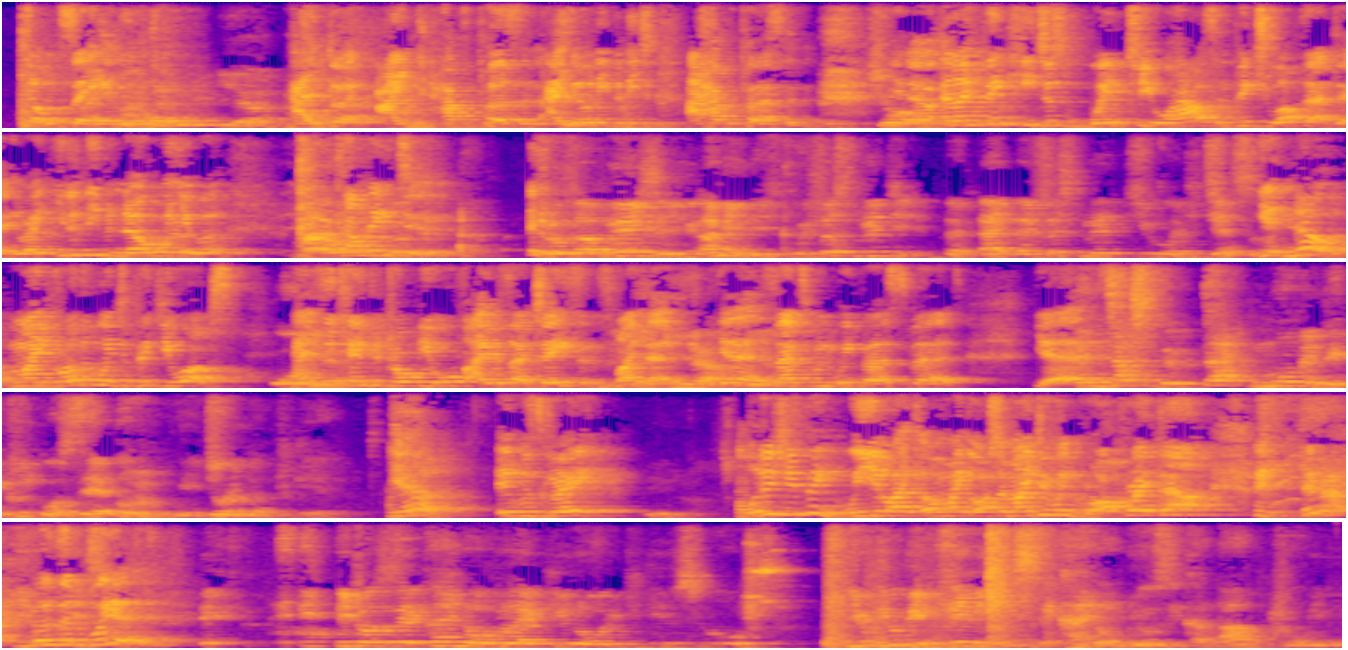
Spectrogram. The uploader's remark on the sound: While on the move in Johannesburg, so apologies for the boomy sound!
